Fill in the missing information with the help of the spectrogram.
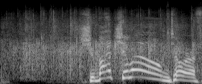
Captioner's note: audience applauding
